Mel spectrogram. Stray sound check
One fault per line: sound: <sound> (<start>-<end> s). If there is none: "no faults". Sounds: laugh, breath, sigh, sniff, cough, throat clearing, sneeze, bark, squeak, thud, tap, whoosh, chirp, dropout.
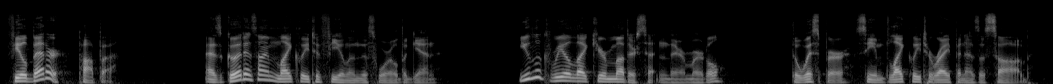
no faults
